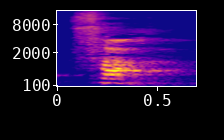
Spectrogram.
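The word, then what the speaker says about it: ف: তারপর আছে ফা, ফা উচ্চারণ করার সময় আমরা করব ফা, ফা।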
